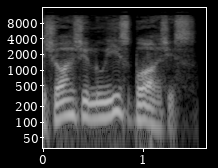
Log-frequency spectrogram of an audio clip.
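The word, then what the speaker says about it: Jorge Luis Borges: Eu sei o nome do homem, se pronuncio bem o espanhol é Jorge Luiz Borges. Para quem fala espanhol, é Jorge depois Luiz e Borges que partiram deste mundo recentemente.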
